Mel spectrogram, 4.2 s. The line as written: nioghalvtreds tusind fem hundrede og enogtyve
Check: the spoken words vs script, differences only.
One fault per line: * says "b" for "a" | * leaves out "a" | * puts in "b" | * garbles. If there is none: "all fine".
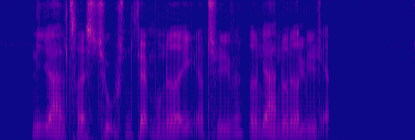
* garbles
